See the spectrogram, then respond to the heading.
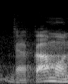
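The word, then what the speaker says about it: cảm ơn: 언 이라고 하는데 까만 깜 언 은 뭐 쉽게 생각하지만 영어로 기억하시기 좋은걸로 컴 영어로 커뮤니티에 컴온 컴온 이란 굉장히 비슷한 되니 깜 언 이라고 발언 발음 하시면 되구요 까만 이라고 하면 의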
